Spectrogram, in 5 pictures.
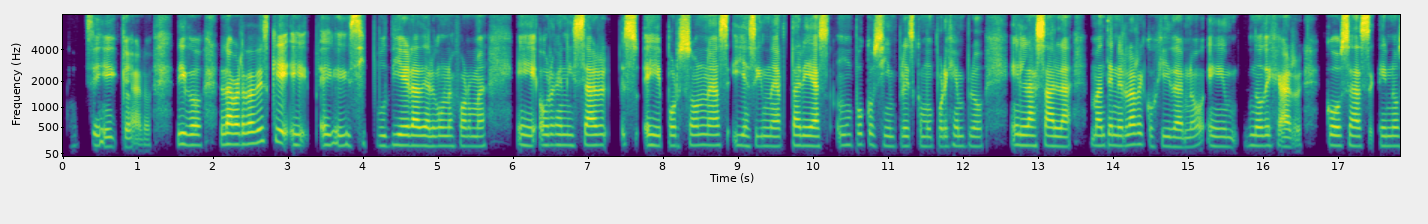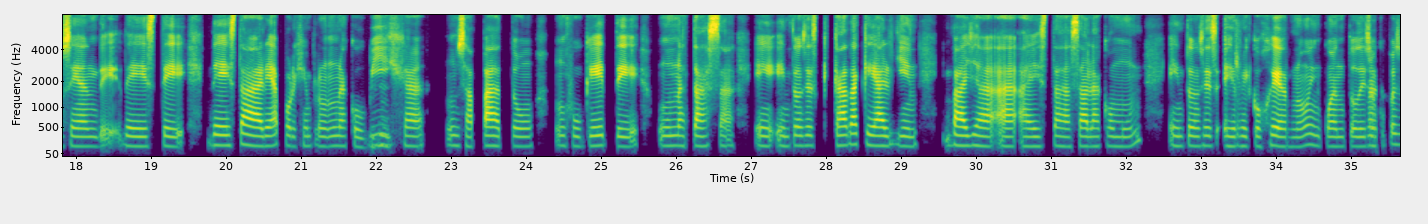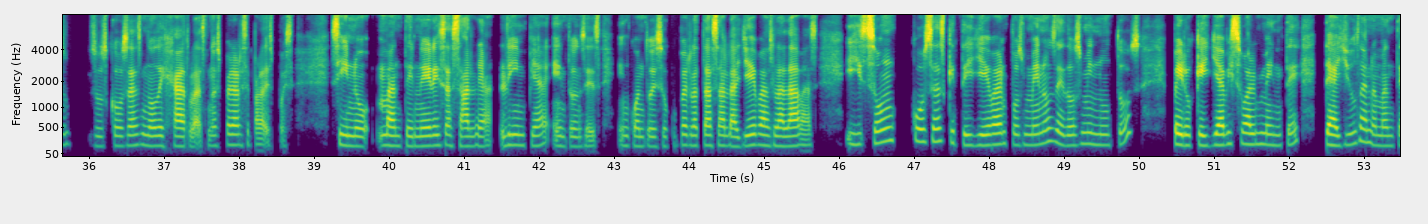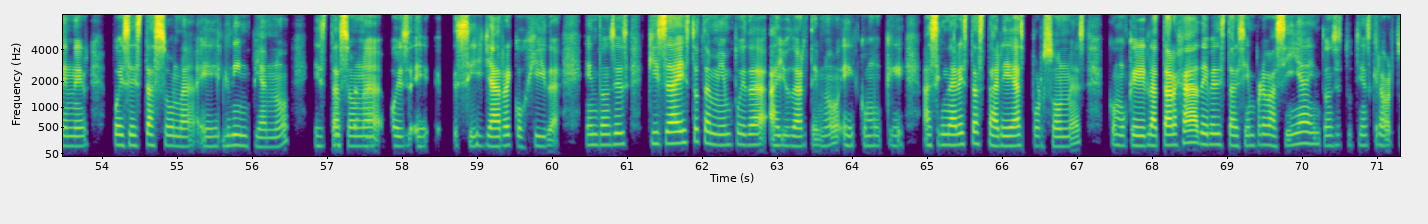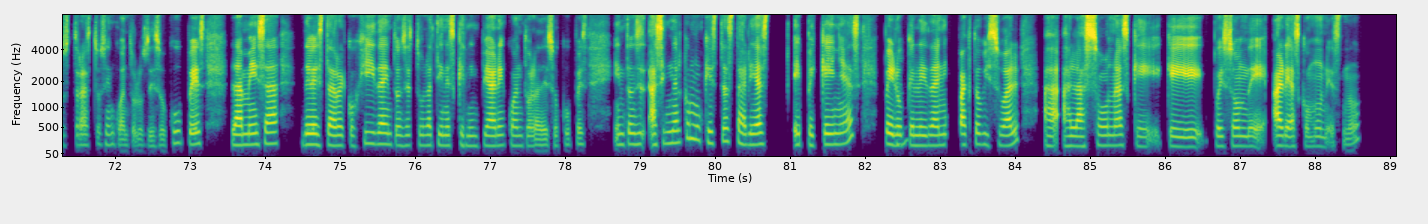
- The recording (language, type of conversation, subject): Spanish, advice, ¿Cómo puedo crear rutinas diarias para evitar que mi casa se vuelva desordenada?
- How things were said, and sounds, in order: other noise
